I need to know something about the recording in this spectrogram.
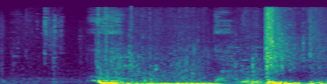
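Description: Heavy doors grind open loudly.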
